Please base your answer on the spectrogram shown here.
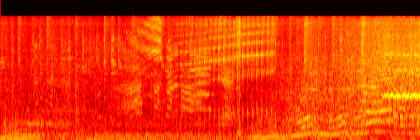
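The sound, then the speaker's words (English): A car accelerates hard away down a street, its engine roaring loudly. The note climbs steadily in pitch toward the end as it gathers speed. “He accelerates away down the street.”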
